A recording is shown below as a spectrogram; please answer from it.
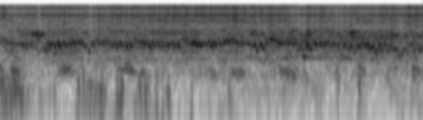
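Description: Electric motor and gear drivetrain of a radio-controlled scale truck whining at a high, wavering pitch under load as it churns through thick mud.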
